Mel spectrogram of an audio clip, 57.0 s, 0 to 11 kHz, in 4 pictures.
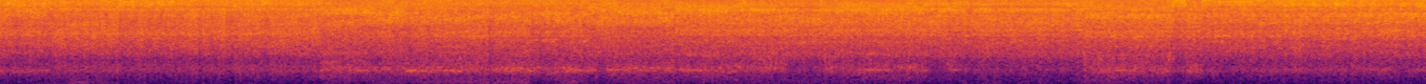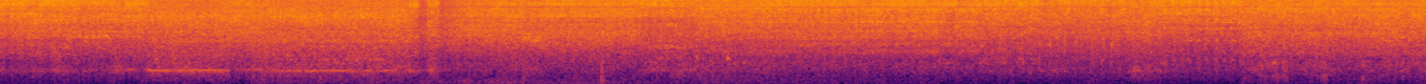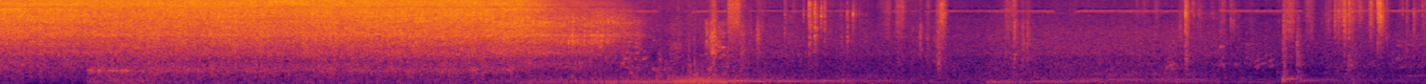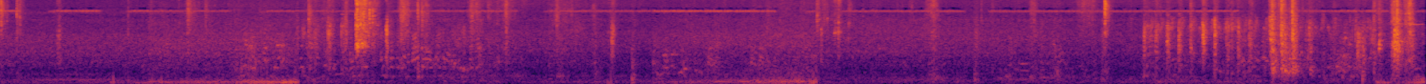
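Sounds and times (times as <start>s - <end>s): loud steady hiss: 0.0s - 36.5s
low rumble: 33.9s - 40.8s, 43.7s - 45.8s, 49.4s - 51.0s.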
